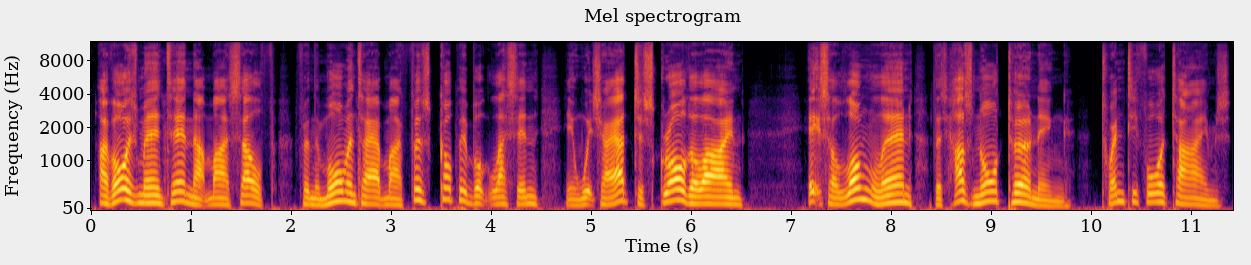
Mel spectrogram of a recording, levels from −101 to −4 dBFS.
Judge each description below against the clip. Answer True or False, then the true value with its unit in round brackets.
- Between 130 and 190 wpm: True (180 wpm)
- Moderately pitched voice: True (145 Hz)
